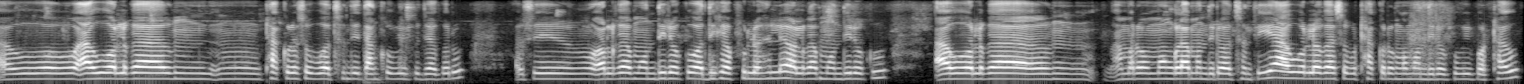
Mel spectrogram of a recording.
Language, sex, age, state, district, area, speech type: Odia, female, 45-60, Odisha, Puri, urban, spontaneous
